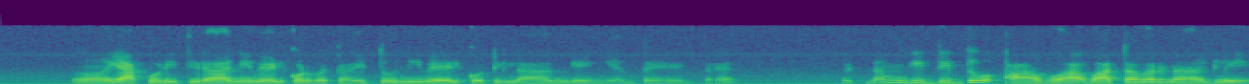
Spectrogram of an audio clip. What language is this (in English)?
Kannada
